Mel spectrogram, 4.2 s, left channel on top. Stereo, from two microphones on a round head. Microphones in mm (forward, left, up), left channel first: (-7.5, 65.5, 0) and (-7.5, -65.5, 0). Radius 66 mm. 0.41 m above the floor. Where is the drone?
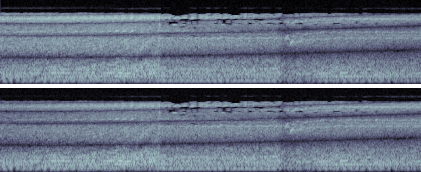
45° left (ahead or behind); by 4.2 s 5° right (ahead or behind).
